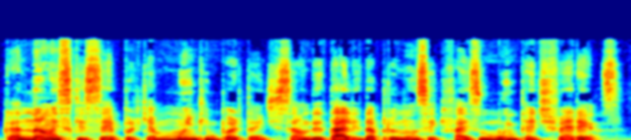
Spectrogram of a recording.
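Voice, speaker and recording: A woman teaching French pronunciation in a lesson, repeating words slowly and carefully. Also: fairly high pitch, steady tone, a little mellow. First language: Portuguese.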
